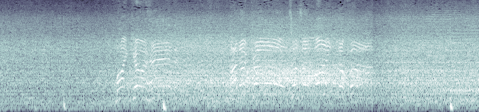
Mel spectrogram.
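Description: A football is kicked with a dull thud.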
